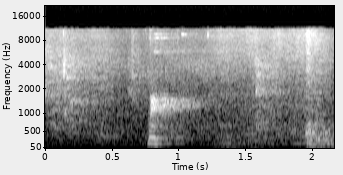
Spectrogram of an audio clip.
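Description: A brief high-pitched vocal cry, under half a second long, about three-quarters of a second in.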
